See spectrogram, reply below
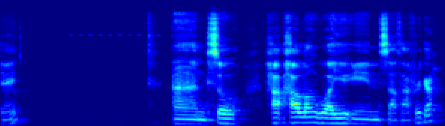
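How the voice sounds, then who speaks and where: A man hosts a conversational interview at a mid pitch. He is measured and courteous, and he pauses often on ums as he frames his questions. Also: a little mellow. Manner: measured, polite, with frequent ums. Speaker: podcast host.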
